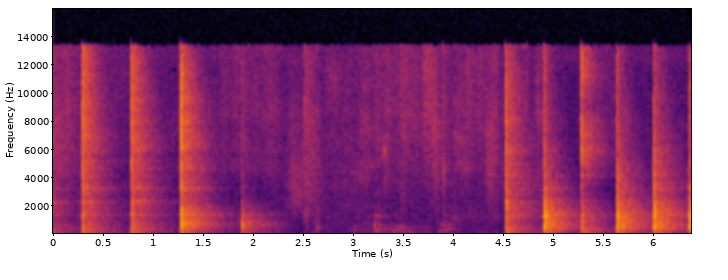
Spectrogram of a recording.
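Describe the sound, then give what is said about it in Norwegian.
Hammer blows driving nails all the way in during a family church service: about four sharp strikes, a quieter pause with soft voices, then about six more strikes in a steady rhythm. “når vi holder litt avstand, da, så kan du begynne å hamre. De skal helst, helst helt inn.”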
